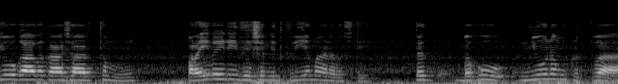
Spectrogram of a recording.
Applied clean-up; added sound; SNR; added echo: none; none; none; reverberation time 0.7 s.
